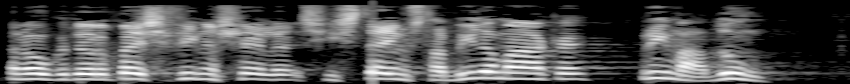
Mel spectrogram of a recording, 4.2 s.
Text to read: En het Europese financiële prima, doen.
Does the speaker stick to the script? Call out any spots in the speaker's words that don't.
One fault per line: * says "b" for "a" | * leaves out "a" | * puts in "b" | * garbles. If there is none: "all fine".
* puts in "ook"
* puts in "systeem stabieler maken"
